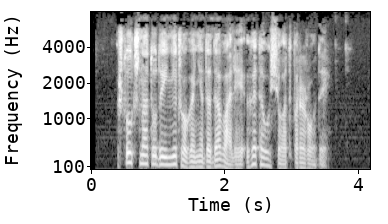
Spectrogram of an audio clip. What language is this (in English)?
Belarusian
